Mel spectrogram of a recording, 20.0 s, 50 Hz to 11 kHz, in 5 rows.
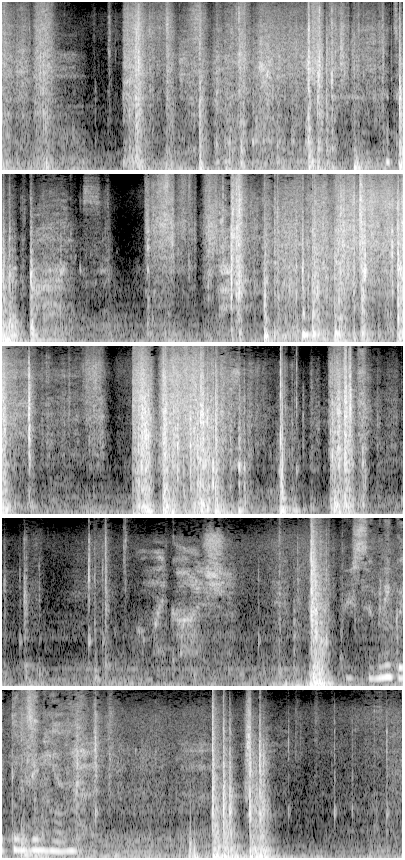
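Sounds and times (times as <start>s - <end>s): knocks and thuds: 1.2s - 4.7s, 6.4s - 8.4s, 9.3s - 11.8s, 15.0s - 15.5s, 17.9s - 18.9s.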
